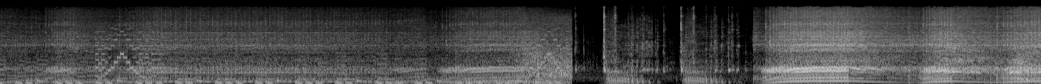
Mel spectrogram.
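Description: Chainsaw running and revving, its pitch rising and falling, loudest in the last couple of seconds, mixed with background music. The sound drops out briefly about six seconds in.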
